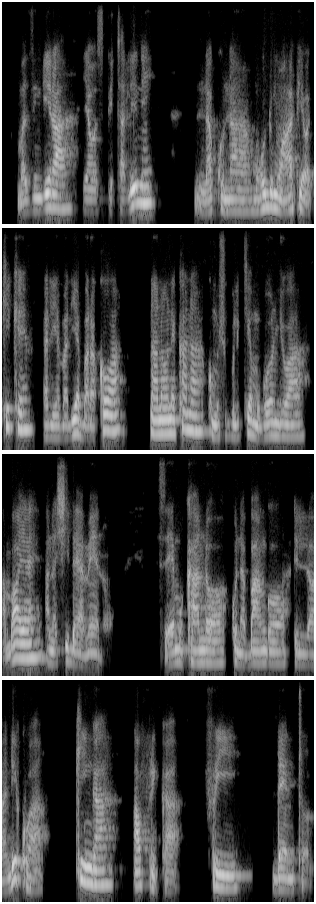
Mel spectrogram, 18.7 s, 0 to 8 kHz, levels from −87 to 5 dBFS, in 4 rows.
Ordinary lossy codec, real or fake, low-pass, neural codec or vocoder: Opus, 16 kbps; real; 7.2 kHz; none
